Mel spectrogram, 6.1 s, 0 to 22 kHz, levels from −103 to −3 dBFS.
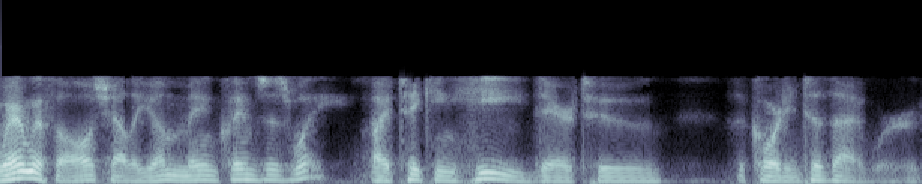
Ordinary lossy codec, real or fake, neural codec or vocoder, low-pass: AAC, 16 kbps; fake; codec, 24 kHz, 0.9 kbps, WavTokenizer, large speech release; 7.2 kHz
